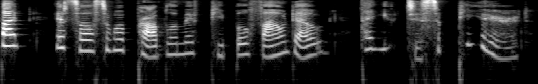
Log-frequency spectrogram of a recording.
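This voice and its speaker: A young woman playing an obsessive, sweetly menacing kidnapper in an intimate roleplay, cooing and teasing with deliberate delivery that slips into whispers. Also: high voice, very animated, a bit bright, no echo, studio quality, full character voice. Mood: adoring, obsessive. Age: young adult. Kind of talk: intimate scripted roleplay monologue.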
